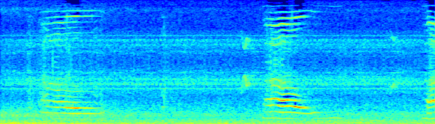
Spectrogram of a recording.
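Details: Cat meowing while watching a hummingbird feed at a feeder, giving two drawn-out meows with a bent, falling pitch a couple of seconds apart, against a steady background hiss.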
